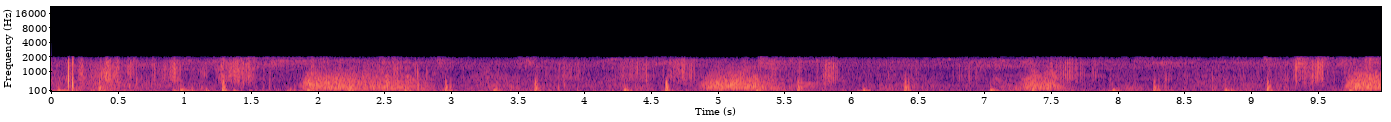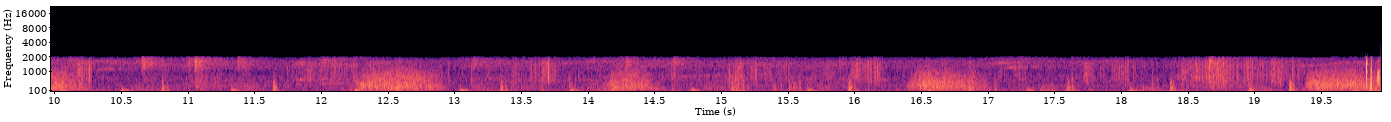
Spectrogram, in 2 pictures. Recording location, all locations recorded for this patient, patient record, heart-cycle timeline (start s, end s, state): pulmonary valve (PV)
pulmonary valve (PV)+tricuspid valve (TV)+mitral valve (MV)
#Age: Child
#Sex: Female
#Height: 121.0 cm
#Weight: 20.9 kg
#Pregnancy status: False
#Murmur: Absent
#Murmur locations: nan
#Most audible location: nan
#Systolic murmur timing: nan
#Systolic murmur shape: nan
#Systolic murmur grading: nan
#Systolic murmur pitch: nan
#Systolic murmur quality: nan
#Diastolic murmur timing: nan
#Diastolic murmur shape: nan
#Diastolic murmur grading: nan
#Diastolic murmur pitch: nan
#Diastolic murmur quality: nan
#Outcome: Normal
#Campaign: 2014 screening campaign
0.00	0.12	diastole
0.12	0.18	S1
0.18	0.34	systole
0.34	0.46	S2
0.46	0.94	diastole
0.94	1.08	S1
1.08	1.28	systole
1.28	1.40	S2
1.40	1.90	diastole
1.90	2.06	S1
2.06	2.20	systole
2.20	2.32	S2
2.32	2.62	diastole
2.62	2.74	S1
2.74	2.94	systole
2.94	3.04	S2
3.04	3.30	diastole
3.30	3.42	S1
3.42	3.60	systole
3.60	3.72	S2
3.72	4.28	diastole
4.28	4.40	S1
4.40	4.60	systole
4.60	4.68	S2
4.68	5.24	diastole
5.24	5.38	S1
5.38	5.58	systole
5.58	5.64	S2
5.64	6.08	diastole
6.08	6.18	S1
6.18	6.38	systole
6.38	6.50	S2
6.50	7.04	diastole
7.04	7.16	S1
7.16	7.34	systole
7.34	7.48	S2
7.48	7.94	diastole
7.94	8.06	S1
8.06	8.26	systole
8.26	8.36	S2
8.36	8.80	diastole
8.80	8.92	S1
8.92	9.10	systole
9.10	9.22	S2
9.22	9.74	diastole
9.74	9.90	S1
9.90	10.02	systole
10.02	10.14	S2
10.14	10.50	diastole
10.50	10.60	S1
10.60	10.80	systole
10.80	10.90	S2
10.90	11.32	diastole
11.32	11.44	S1
11.44	11.62	systole
11.62	11.72	S2
11.72	12.24	diastole
12.24	12.40	S1
12.40	12.54	systole
12.54	12.70	S2
12.70	13.04	diastole
13.04	13.16	S1
13.16	13.34	systole
13.34	13.44	S2
13.44	13.86	diastole
13.86	13.98	S1
13.98	14.16	systole
14.16	14.30	S2
14.30	14.76	diastole
14.76	14.88	S1
14.88	15.08	systole
15.08	15.20	S2
15.20	15.64	diastole
15.64	15.74	S1
15.74	15.94	systole
15.94	16.06	S2
16.06	16.50	diastole
16.50	16.68	S1
16.68	16.84	systole
16.84	16.94	S2
16.94	17.30	diastole
17.30	17.40	S1
17.40	17.58	systole
17.58	17.68	S2
17.68	18.06	diastole
18.06	18.18	S1
18.18	18.36	systole
18.36	18.46	S2
18.46	18.94	diastole
18.94	19.06	S1
19.06	19.24	systole
19.24	19.34	S2
19.34	19.47	diastole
